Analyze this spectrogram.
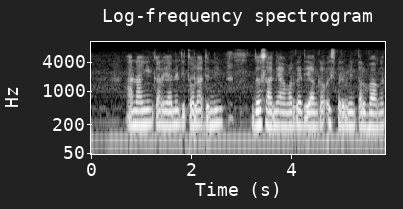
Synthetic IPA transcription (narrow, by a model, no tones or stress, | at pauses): ʔa̰naŋiŋkaɾianɛdit̪ɔlaʔdəniŋdɔsanɛamarɡadiaŋɡapɛ̰kspɛɾimɛnt̪albaŋət̪̚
